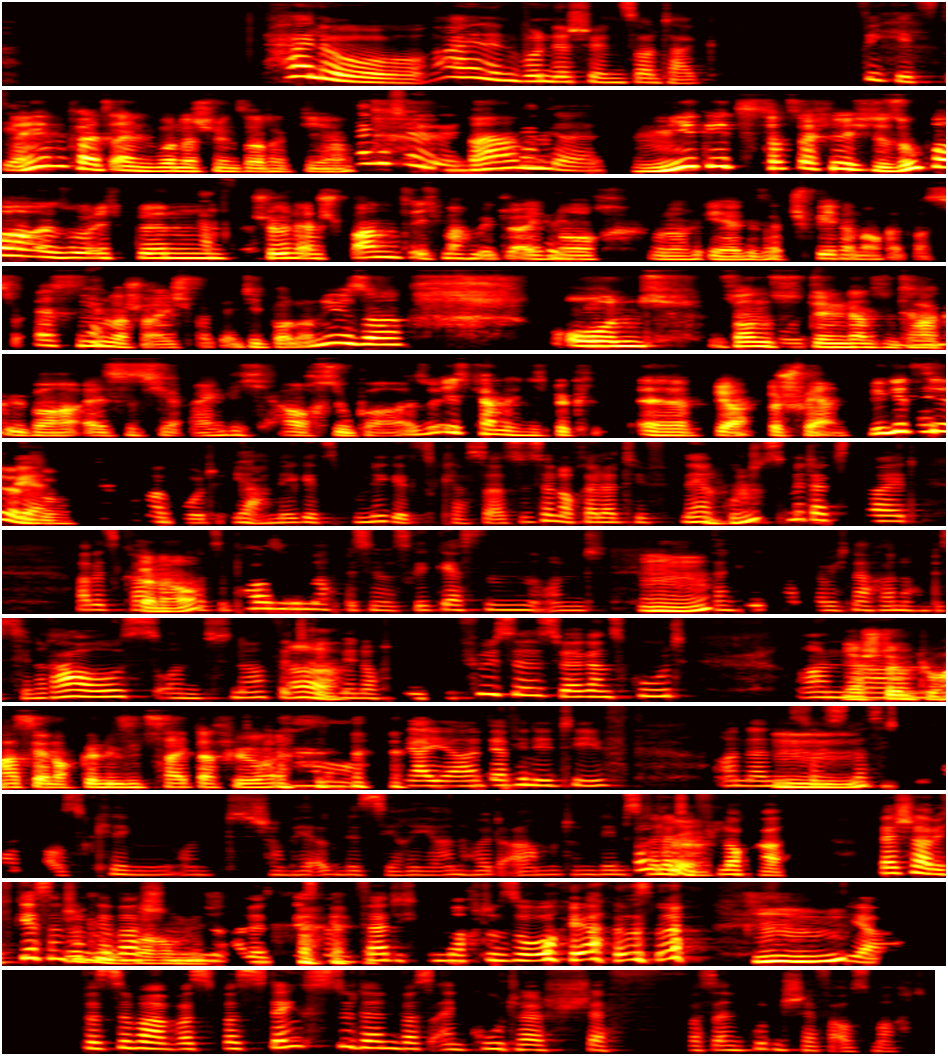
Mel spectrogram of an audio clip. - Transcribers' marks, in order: other noise; joyful: "Dankeschön"; other background noise; unintelligible speech; distorted speech; chuckle; chuckle; laughing while speaking: "ja"; laugh
- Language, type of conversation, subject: German, unstructured, Was macht für dich einen guten Chef aus?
